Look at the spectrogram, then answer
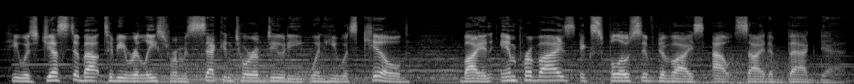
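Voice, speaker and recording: A man's voice: fairly high pitch, expressive, normal speed, over music. A man telling a scripted story as a podcast storyteller, with a theatrical, emphatic and suspenseful delivery. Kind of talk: dramatic scripted story narration.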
